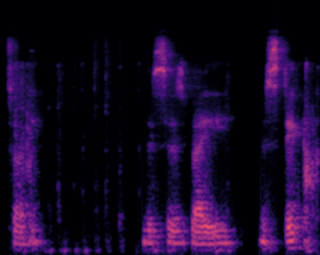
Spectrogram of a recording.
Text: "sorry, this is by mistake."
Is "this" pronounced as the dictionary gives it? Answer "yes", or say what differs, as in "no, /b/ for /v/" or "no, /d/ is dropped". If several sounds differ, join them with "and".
yes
